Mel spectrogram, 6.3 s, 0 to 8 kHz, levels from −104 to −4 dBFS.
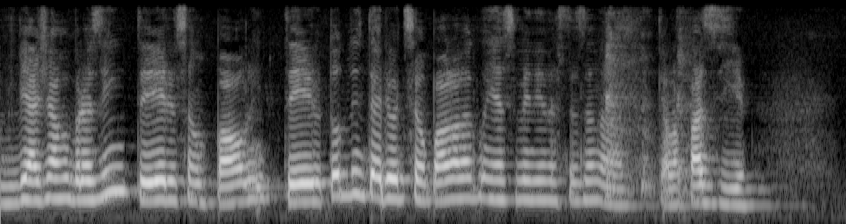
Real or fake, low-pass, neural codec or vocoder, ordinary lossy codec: fake; 7.2 kHz; vocoder, 44.1 kHz, 128 mel bands, Pupu-Vocoder; none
